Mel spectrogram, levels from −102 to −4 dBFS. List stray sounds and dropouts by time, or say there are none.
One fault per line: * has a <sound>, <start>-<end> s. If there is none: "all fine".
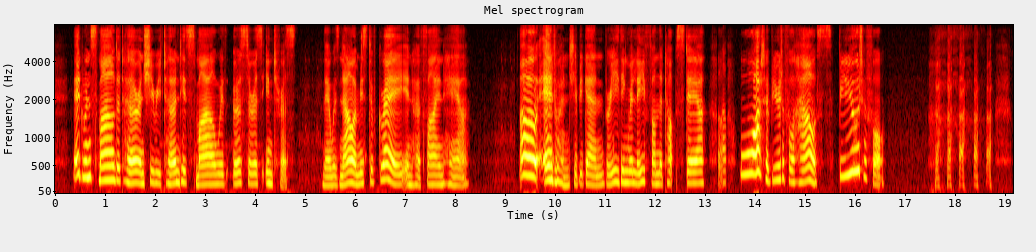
* has a laugh, 13.3-13.4 s
* has a laugh, 17.5-18.8 s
